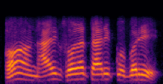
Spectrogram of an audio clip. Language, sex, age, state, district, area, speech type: Kannada, male, 60+, Karnataka, Bidar, rural, conversation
